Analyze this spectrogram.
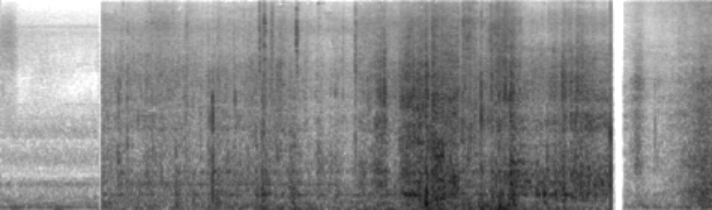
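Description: Mountain bike tyres roll over a dirt trail.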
